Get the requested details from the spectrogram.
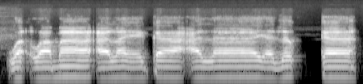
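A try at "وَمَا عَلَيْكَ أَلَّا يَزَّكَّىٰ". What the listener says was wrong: yazzakka, yaznya itu ditahan dulu. Zakka gitu. baca dulu yang yaz dulu, ya sama zaknya itu. Yaz, berhenti dulu. Nah, berhenti dulu. Jangan sampai yazak, tapi yazzakka gitu. Nah, wa ma 'alaika alla yazzakka.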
